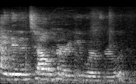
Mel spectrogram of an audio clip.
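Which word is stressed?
didn't. The word didn't carries the stress. The claim of having said it is flatly denied. "I didn't say that"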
